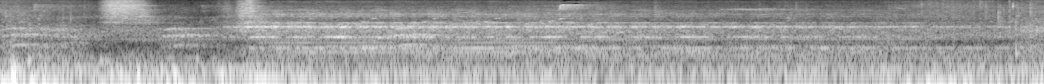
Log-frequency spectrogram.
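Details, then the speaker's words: Eight-year-old HVAC condenser fan motor under warranty, at startup during maintenance: thin steady whine over the fan's low rumble from dry motor bearings; replacement of the motor may be recommended. "those bearings sound dry this is a system that's still under manufacturer's warranties eight years old I may recommend that we replace this motor"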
